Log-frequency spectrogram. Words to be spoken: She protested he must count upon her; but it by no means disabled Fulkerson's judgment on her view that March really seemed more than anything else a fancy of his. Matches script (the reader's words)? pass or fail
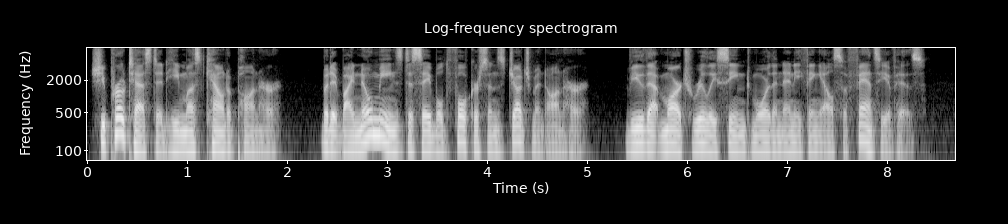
pass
